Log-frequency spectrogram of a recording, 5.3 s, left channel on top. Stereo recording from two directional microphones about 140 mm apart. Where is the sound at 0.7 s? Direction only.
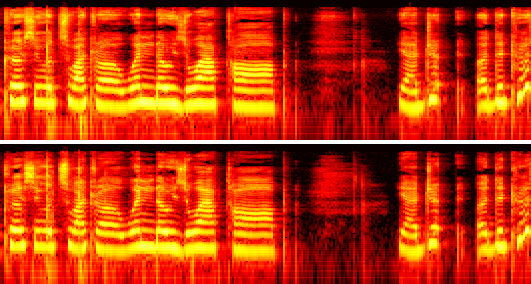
25° left (ahead or behind).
